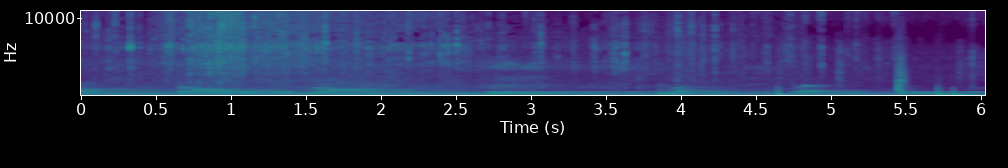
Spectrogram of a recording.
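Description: Background music: held chords stepping from one to the next over a steady bass line, with deep drum hits that drop quickly in pitch coming in about three-quarters of the way through.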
